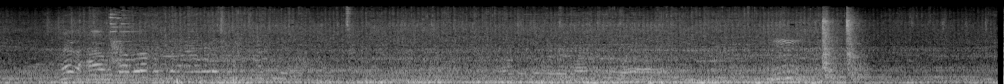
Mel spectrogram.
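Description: Magnetic destoner grain-cleaning machine running with a steady low hum from its motor and belt drive, under indistinct voices. Two sharp knocks come near the end.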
